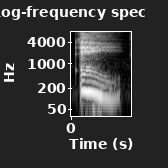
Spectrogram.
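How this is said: The vowel is said with a breathy voice.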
